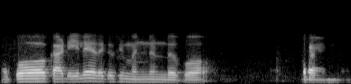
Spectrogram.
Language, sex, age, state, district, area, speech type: Malayalam, male, 18-30, Kerala, Malappuram, rural, conversation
